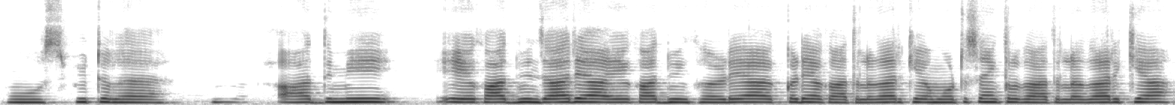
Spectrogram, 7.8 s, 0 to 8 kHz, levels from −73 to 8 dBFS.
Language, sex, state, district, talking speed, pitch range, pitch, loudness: Hindi, female, Rajasthan, Churu, 170 wpm, 230-250 Hz, 240 Hz, -14 LUFS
